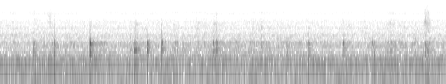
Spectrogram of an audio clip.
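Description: Fingertips tap and slide on the lid of a small hollow white cardboard box held in the hands. The result is soft, dry, hollow taps with a faint midrange knock, scattered irregularly over a quiet, low background hum, with light scraping between the taps.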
